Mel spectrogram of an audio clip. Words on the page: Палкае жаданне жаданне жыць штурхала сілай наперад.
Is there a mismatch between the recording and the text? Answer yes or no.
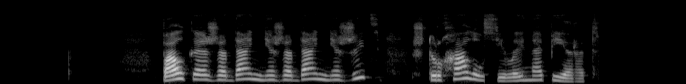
no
